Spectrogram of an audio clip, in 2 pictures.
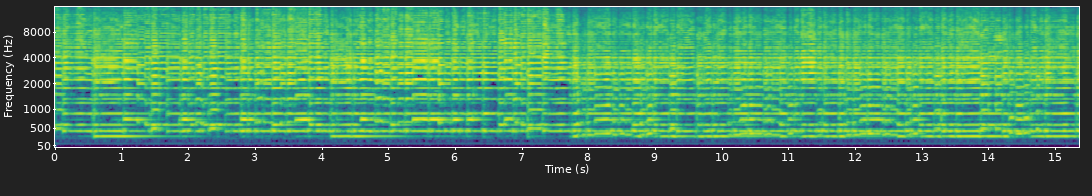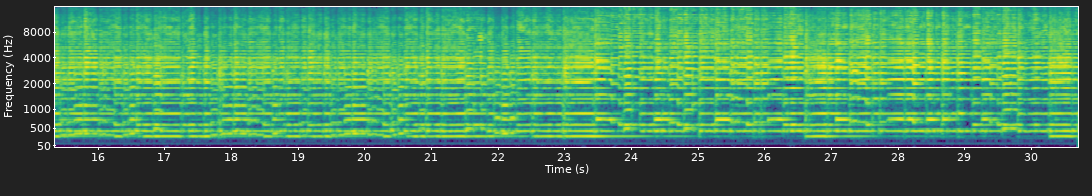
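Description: Solo fiddle playing a crooked old-time Kentucky tune in DGAD cross-tuning, bowed steadily, with an open string droning one note under the moving melody.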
